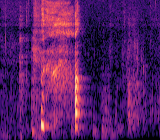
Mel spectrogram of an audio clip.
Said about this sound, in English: I have like this disgusting cough. No, I don't have COVID. She has COVID. No, uh, I just be like smoking.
